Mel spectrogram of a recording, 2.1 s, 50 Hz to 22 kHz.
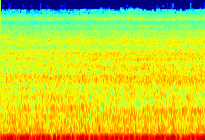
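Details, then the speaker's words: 1970 Chevy C30 V8 after Rochester Quadrajet rebuild and new fuel pump, running on its own fuel system and warming up until thermostat opens: deep, even idle burble with no misses or ticks. "we were a little concerned it wasn't right but it just keeps running and running"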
